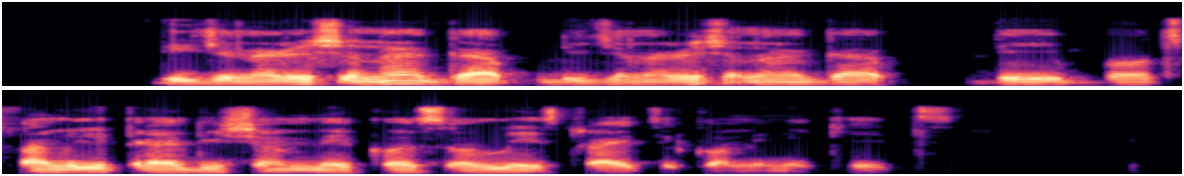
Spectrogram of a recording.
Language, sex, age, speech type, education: Nigerian Pidgin, male, 15-29, spontaneous, tertiary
